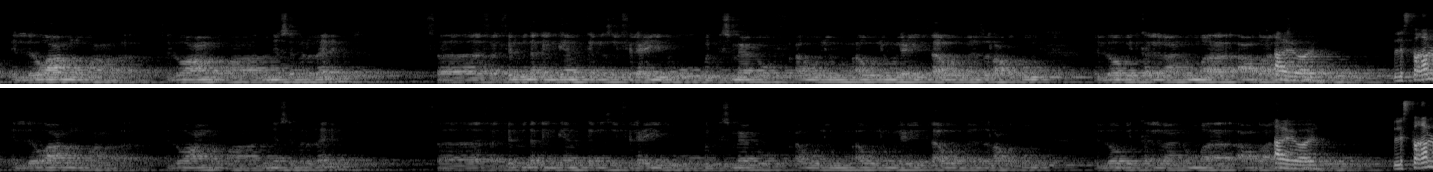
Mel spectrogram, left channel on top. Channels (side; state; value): right; quieter; 6.1 dB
